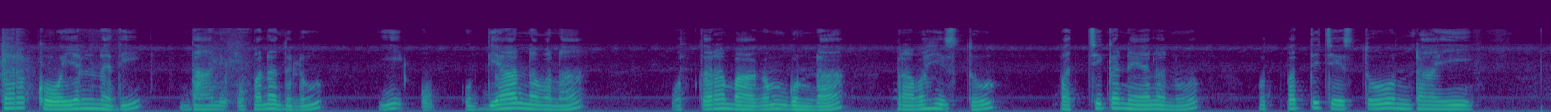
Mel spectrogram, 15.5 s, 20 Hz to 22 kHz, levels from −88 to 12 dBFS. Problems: constant background noise, low volume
